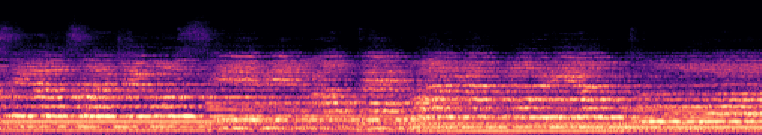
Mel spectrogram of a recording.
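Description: Choir singing slow, sustained chords, moving to new chords about two and three and a half seconds in.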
